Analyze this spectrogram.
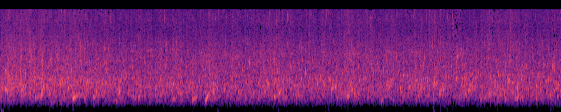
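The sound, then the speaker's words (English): Water gushing down a stream, a steady, dense rushing and splashing that stays at an even, moderate loudness throughout with no voices. “With the sounds of water, gushing down the stream or the falls, whatever you may imagine, the sound of the water in the background there.”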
